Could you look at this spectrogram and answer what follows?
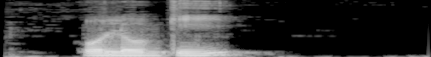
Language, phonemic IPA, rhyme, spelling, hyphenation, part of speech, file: Norwegian Bokmål, /ʊlʊˈɡiː/, -ʊɡiː, -ologi, -o‧lo‧gi, suffix, Nb--ologi.ogg
- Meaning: alternative spelling of -logi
